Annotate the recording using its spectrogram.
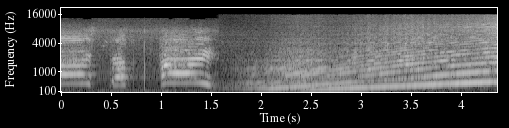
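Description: An air-raid siren sound effect winding up, its wail rising slowly and steadily in pitch from about two seconds in. Before it, two short held pitched notes end, the second sliding down at its close.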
